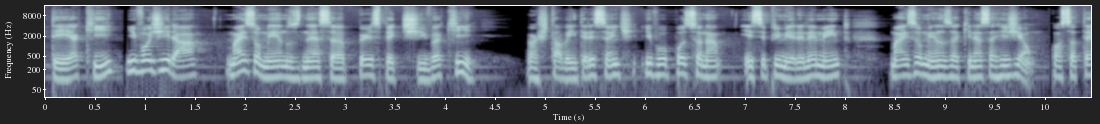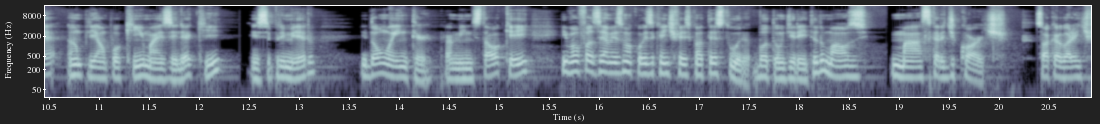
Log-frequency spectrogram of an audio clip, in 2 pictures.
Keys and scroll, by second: 0.0 ctrl+alt+t.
